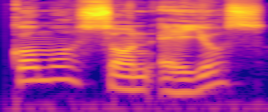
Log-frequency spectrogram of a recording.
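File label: what are they like, spanish, male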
